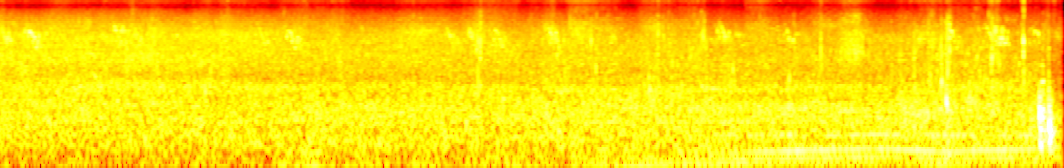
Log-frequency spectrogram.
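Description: Steady outdoor rushing noise of wind and moving water, with a low motor hum coming in about six and a half seconds in.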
